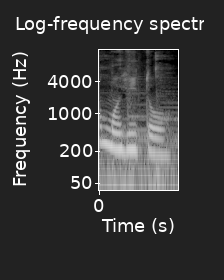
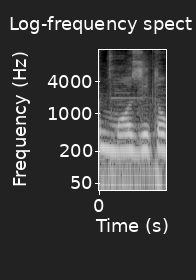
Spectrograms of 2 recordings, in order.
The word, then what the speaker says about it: मोहितो: कहां आगे देखो अब हम सबको पीना था मोहितो मोहितो जिसे नॉर्मली लोग प्रोनाउंस करते हैं मोजीतो के नाम से और हम भी वही कर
